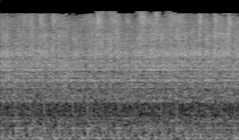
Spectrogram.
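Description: Deathgrind band recording playing at full tilt: heavily distorted guitars and bass over fast, densely packed drums, a loud unbroken wall of sound.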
